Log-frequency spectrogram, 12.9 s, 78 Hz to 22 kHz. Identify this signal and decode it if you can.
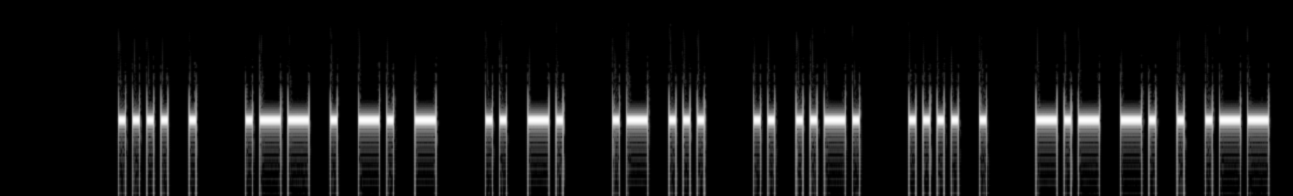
Morse code, heard as a keyed tone, about 17 wpm, 700 Hz. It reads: HE WENT IN AS IF HE KNEW
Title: Sentences from Top 1400 Words 17wpm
